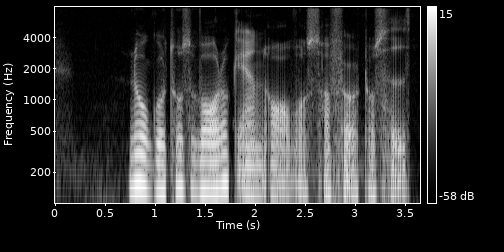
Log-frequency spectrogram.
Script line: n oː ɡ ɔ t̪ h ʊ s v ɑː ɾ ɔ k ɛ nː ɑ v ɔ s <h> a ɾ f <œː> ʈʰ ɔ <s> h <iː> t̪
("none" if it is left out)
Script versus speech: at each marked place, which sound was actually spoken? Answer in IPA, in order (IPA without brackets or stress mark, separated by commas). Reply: h, œː, s, iː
